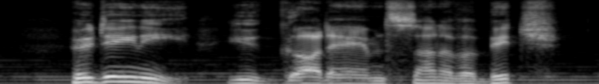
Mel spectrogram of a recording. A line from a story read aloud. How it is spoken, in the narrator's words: Walter roared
